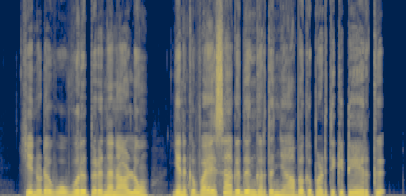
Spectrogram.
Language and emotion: Tamil, sad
